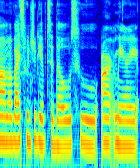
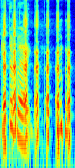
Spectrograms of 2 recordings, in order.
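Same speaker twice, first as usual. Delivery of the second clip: laughing plug; 2 semitones higher, 8 dB louder, much slower than usual. Real, not acted.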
